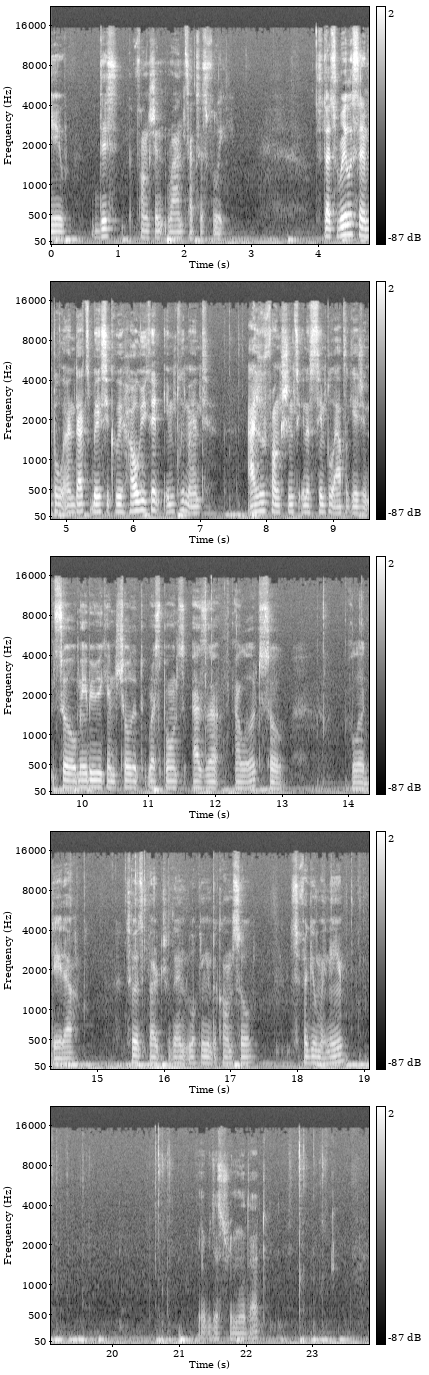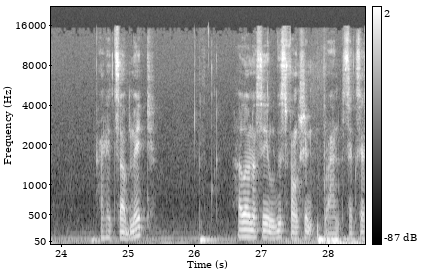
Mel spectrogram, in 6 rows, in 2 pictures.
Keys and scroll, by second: 4.7 super+Tab, 7.4 super+Tab, 9.6 super+Tab, 12.2-15.1 typing, 15.5 super+Tab, 18.5-20.0 typing, 20.7 super+Tab, 22.8 BackSpace, 23.0 super+Tab.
